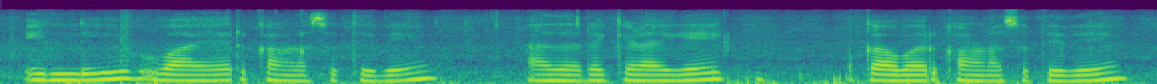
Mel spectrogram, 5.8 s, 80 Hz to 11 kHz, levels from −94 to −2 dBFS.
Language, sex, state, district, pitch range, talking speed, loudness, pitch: Kannada, female, Karnataka, Bidar, 175-195 Hz, 75 wpm, -16 LUFS, 185 Hz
